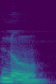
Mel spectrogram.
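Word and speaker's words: know: I don't नो। I means होता है मैं। डोंट मी्स नहीं। नो मींस जानता। इस नो वर्ड में के साइलेंट होता है।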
